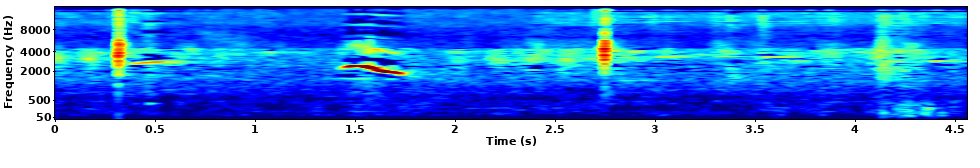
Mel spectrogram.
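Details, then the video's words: White-rumped shama ("murai medan blorok"), a singing bird said to sing with much variety, gives a single clear, sweet whistle sliding gently downward among a few sharp clicks and knocks in a quiet room. "Murai Medan Blorok Gacor Owor-owor"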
